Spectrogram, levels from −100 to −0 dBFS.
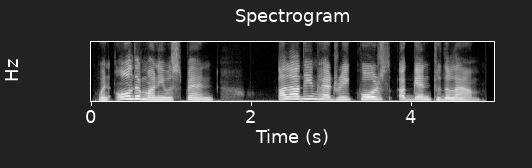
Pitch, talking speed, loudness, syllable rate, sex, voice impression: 270 Hz, 155 wpm, -17 LUFS, 5.0 syllables/s, female, very feminine, slightly gender-neutral, very young, very thin, tensed, slightly weak, very bright, hard, very clear, slightly halting, very cute, slightly intellectual, very refreshing, sincere, slightly calm, friendly, slightly reassuring, very unique, slightly wild, slightly sweet, lively, slightly strict, slightly intense, slightly sharp, very light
